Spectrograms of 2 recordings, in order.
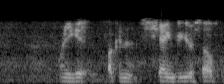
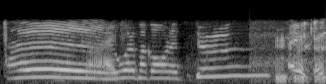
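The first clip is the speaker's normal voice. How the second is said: higher and louder, jeering; mocking taunt; 10 semitones higher, 4 dB louder, slower than usual. Real, not acted. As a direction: call out to mock him. Mocking the caller, laughing.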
